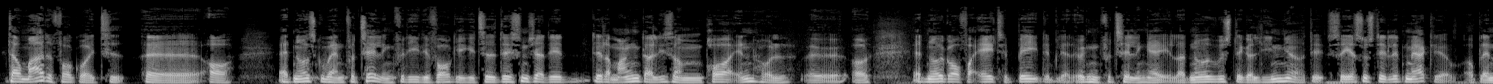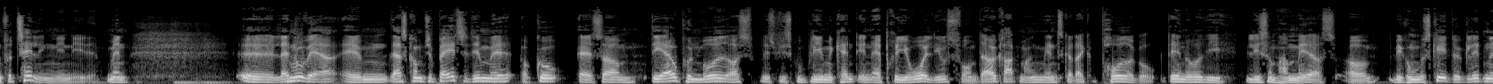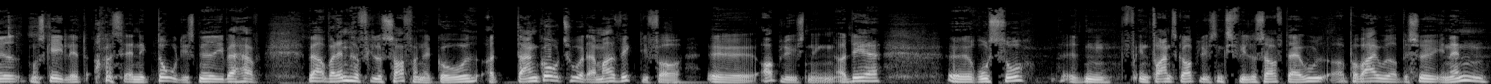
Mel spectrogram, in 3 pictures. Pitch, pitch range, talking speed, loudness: 120 Hz, 110-135 Hz, 230 wpm, -19 LUFS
